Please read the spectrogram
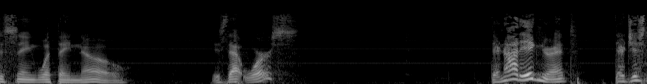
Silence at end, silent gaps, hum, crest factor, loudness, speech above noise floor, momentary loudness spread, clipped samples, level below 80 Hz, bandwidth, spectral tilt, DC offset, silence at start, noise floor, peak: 0 s; none; none; 24 dB; -30 LUFS; 37 dB; 20 LU; under 0.1%; -58 dBFS; 11.5 kHz; -5 dB/octave; under 0.1%; 0 s; -66 dBFS; -10 dBFS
